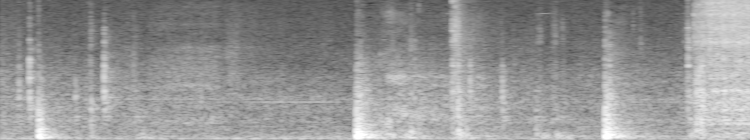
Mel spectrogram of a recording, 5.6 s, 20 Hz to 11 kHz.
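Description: About four sharp cracks and knocks as nuts torqued to 100 foot-pounds are broken loose by hand with a Makita XRW01 cordless ratchet. A short hiss comes near the end.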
